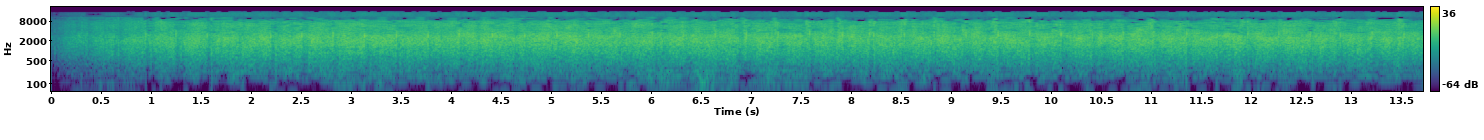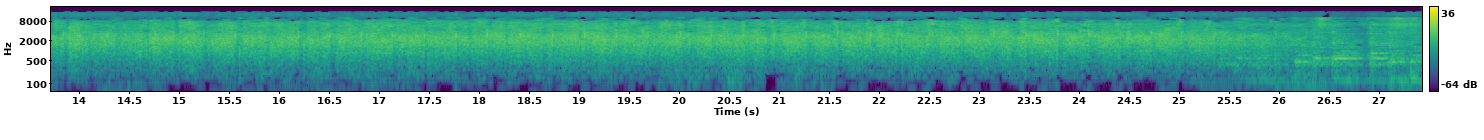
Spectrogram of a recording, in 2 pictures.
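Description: Audience applauding: clapping that swells up quickly at the start and then holds steady.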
